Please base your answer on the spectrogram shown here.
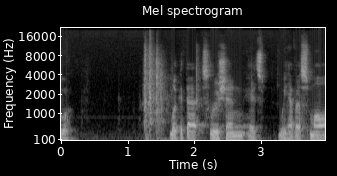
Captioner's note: panel pops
